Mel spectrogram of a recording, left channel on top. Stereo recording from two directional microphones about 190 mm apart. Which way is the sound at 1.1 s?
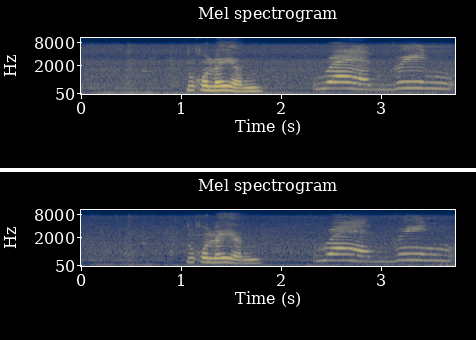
10° left (ahead or behind).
